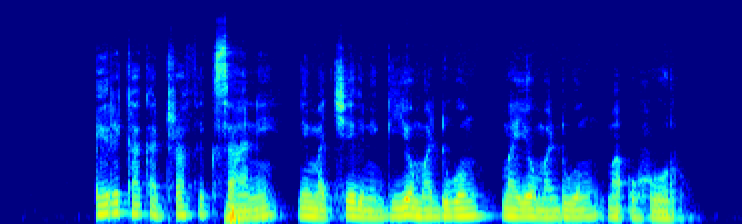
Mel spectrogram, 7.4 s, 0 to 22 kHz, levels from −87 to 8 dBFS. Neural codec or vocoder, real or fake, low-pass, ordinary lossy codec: none; real; 19.8 kHz; none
